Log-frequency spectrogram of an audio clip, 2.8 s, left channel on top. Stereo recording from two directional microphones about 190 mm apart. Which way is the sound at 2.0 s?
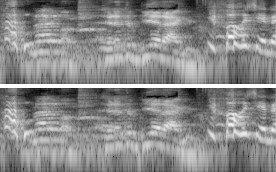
10° right (ahead or behind).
